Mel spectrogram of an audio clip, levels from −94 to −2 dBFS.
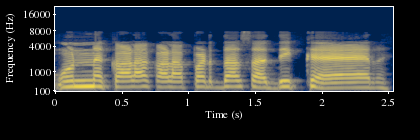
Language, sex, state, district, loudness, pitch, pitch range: Rajasthani, female, Rajasthan, Churu, -15 LUFS, 240 Hz, 220-250 Hz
